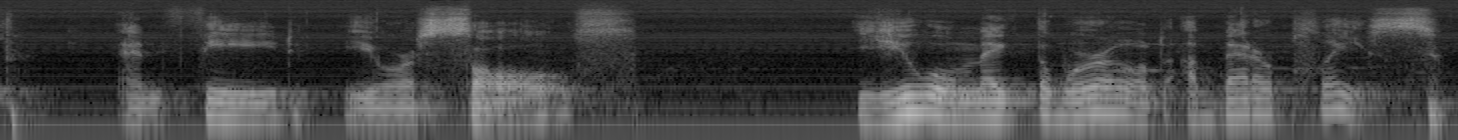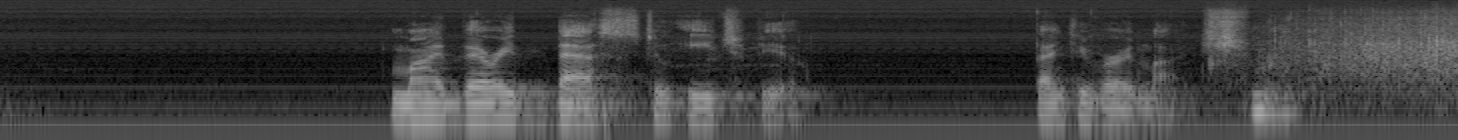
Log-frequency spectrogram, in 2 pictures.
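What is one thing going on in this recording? An elderly man speaks slowly and warmly into a microphone in a large hall.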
